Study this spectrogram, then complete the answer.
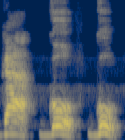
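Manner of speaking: "Ga, go, gu" each syllable separate and clear; teacher drilling the syllables "Ga, go, gu"; syllable demo. Shown as a demonstration. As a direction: sound out "Ga, go, gu" one by one. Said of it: "Você percebe que a vogal está bem aberta".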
